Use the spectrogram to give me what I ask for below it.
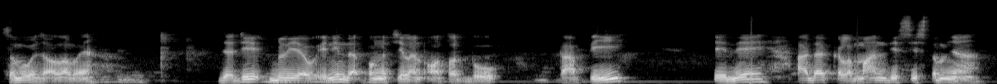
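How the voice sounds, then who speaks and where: A man's voice: low voice, a little slow, pauses often. A man, a therapist chatting during a hands-on treatment, joking and reassuring with frequent religious exclamations. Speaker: healing therapist. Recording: lo-fi, phone-like sound.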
